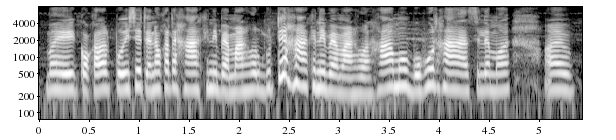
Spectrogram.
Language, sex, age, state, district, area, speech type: Assamese, female, 45-60, Assam, Dibrugarh, rural, spontaneous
